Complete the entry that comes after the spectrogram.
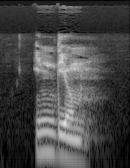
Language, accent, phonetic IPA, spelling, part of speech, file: German, Austria, [ˈɪndi̯ʊm], Indium, noun, De-at-Indium.ogg
- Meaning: indium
